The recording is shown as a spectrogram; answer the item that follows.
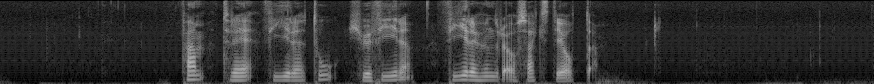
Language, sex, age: Norwegian, male, 23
